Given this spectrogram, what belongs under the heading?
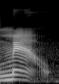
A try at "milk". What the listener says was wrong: Now you're saying wrong. You're saying Malk. It's like a disease.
